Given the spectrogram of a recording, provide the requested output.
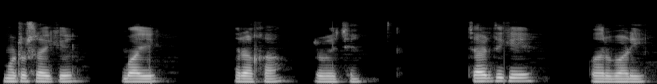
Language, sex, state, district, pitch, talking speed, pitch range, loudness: Bengali, male, West Bengal, Purulia, 135 Hz, 55 wpm, 130-145 Hz, -20 LUFS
